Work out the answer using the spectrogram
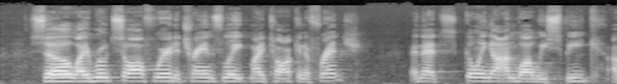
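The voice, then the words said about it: New Jersey accent. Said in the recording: “New Jersey based... French in a New Jersey accent”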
